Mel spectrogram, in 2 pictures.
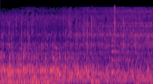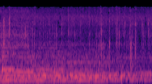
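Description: Slow ambient music of sustained, held tones, with a wash of water sound laid over it that is loudest at the start and fades over the first couple of seconds, dotted with scattered small clicks.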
